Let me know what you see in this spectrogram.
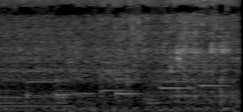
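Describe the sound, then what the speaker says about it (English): Beef stock pours steadily into a stew pot for a hearty beef stew, a continuous close splashing rush with no voices. "I'm just going to add some stock. I'm using beef stock"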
